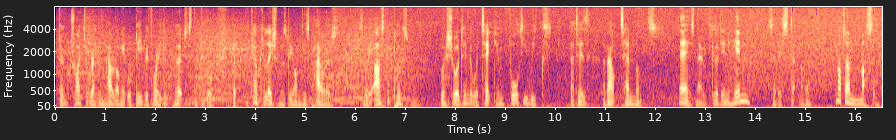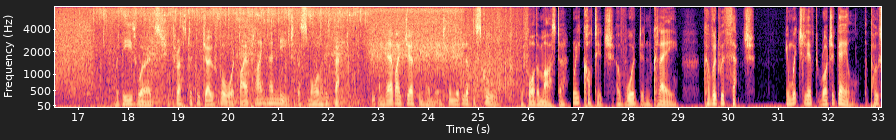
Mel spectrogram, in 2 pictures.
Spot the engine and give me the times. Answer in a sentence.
The engine can be heard from 0.0 to 7.9 s.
